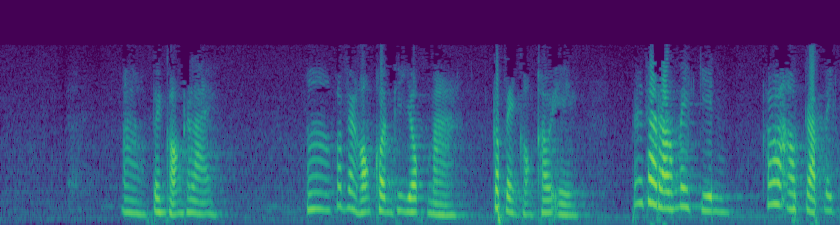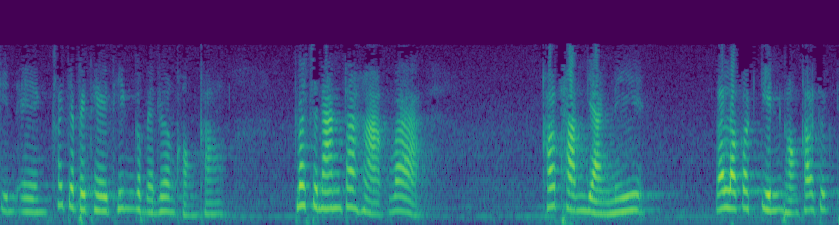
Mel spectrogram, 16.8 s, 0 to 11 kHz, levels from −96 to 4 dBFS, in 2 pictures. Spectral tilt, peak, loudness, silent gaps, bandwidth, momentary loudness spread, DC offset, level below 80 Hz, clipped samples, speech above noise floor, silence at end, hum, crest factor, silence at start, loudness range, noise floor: -11.5 dB/octave; -4 dBFS; -21 LUFS; none; 5.8 kHz; 13 LU; under 0.1%; -50 dBFS; under 0.1%; 35 dB; 0 s; none; 20 dB; 1.2 s; 4 LU; -56 dBFS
